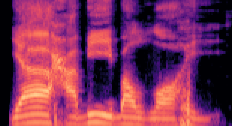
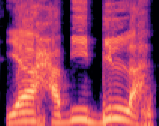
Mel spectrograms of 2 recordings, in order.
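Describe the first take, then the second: First: The vowel after Habib is a. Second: The vowel after Habib is i. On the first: The speaker calls it right. "Tetapi dia dibaca" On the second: The speaker calls it wrong. "atau tidak dibaca"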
